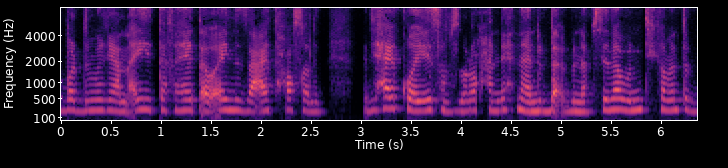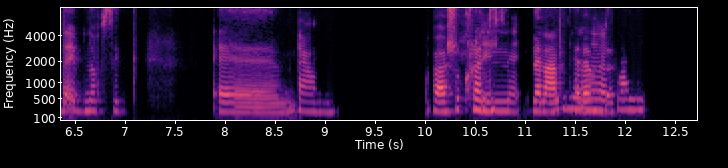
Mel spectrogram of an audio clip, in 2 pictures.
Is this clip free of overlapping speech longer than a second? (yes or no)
no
